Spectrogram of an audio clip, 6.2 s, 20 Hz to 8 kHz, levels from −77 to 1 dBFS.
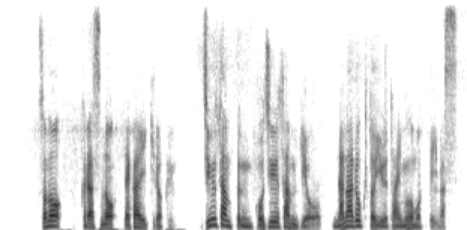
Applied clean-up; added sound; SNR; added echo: neural mask model Resemble Enhance denoiser.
